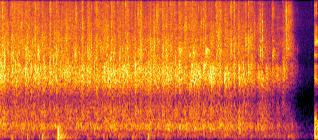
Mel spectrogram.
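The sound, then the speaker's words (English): Audience applause at a live event: a dense, steady crackle of many hands clapping together, holding an even, loud level for about six seconds before cutting off abruptly. “I want to give a hand to the audience for that.”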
